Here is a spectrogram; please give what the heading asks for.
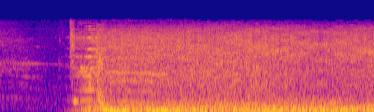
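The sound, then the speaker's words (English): A superhero's eye-blast energy beam sound effect bursts in abruptly after a brief hush. A sharp falling tone leads into a loud, sustained roaring rumble that holds steady to the end. “Here's one. This is the eye blasts of Cyclops.”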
